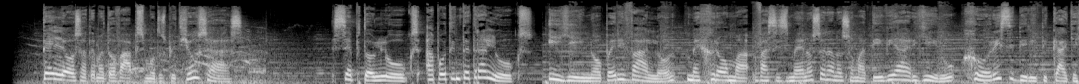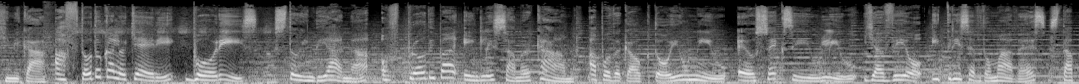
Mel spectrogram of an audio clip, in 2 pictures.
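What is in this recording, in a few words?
Greek, female, commercial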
